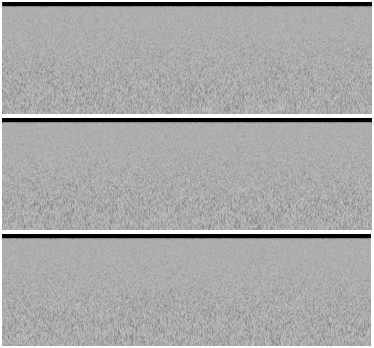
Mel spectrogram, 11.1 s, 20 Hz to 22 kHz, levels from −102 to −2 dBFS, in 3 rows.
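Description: Throughout, loud hiss-like noise swamps the speech, which sits buried underneath at half speed and an octave low. This is a wrong sample width: data written as 32-bit integers are read as 16-bit, so byte pairs form bogus values and each sample becomes two.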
